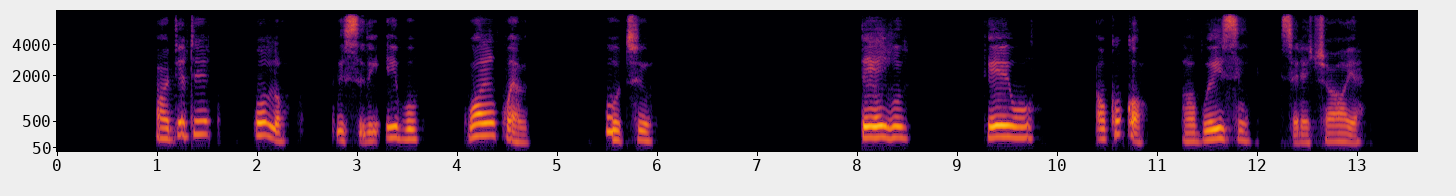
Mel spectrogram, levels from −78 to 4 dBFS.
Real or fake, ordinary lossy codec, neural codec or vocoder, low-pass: fake; none; codec, 16 kHz, 1 kbps, FunCodec, trained on LibriTTS, 50 frames a second; 7.2 kHz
